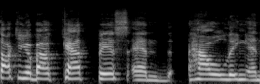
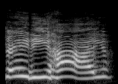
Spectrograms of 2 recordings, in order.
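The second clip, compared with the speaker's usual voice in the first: excited greeting; 6 semitones higher, slower than usual. Real, not acted.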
